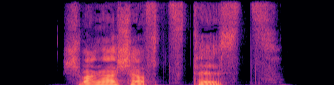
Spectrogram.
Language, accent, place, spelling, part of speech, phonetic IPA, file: German, Germany, Berlin, Schwangerschaftstests, noun, [ˈʃvaŋɐʃaft͡sˌtɛst͡s], De-Schwangerschaftstests.ogg
- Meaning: 1. genitive singular of Schwangerschaftstest 2. plural of Schwangerschaftstest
